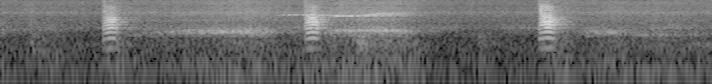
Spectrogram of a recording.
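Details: Zebra finches in a cage: three clear, brief, buzzy nasal calls spaced about a second apart, with faint softer tones in between over low room noise.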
